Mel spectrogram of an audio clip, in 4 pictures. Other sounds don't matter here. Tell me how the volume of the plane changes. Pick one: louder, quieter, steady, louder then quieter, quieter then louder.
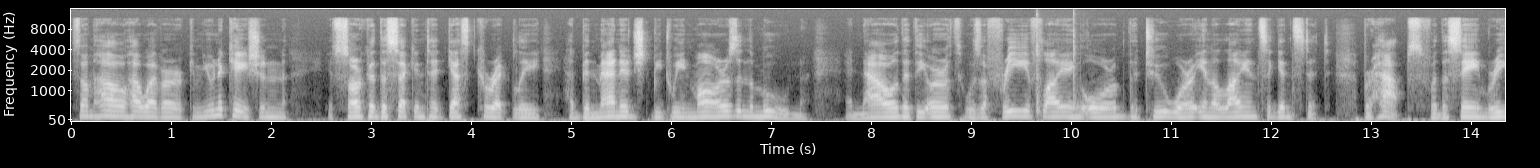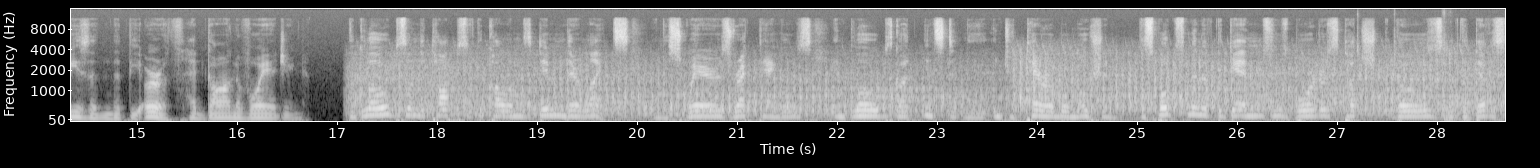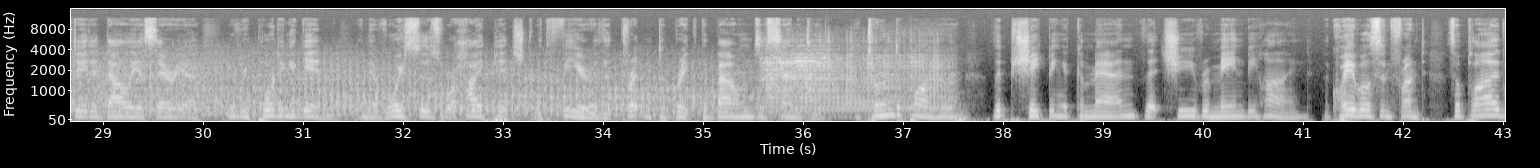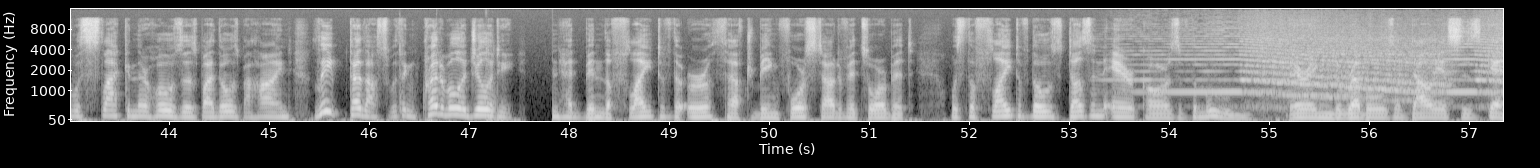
steady.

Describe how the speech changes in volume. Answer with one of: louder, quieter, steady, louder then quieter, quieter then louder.
steady.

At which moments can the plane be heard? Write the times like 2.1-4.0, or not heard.
17.1-37.7.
